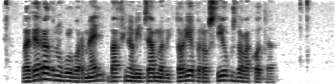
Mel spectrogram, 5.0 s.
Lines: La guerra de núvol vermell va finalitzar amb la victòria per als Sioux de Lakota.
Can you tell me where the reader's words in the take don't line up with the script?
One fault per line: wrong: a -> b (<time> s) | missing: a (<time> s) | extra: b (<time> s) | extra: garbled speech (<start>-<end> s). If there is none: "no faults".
no faults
